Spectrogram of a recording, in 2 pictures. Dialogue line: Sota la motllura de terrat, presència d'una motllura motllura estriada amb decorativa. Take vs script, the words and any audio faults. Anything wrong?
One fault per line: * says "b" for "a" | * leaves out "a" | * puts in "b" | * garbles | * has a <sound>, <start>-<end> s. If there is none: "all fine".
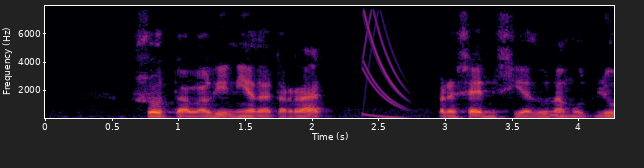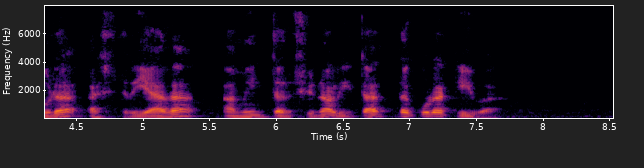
* says "línia" for "motllura"
* has a chirp, 2.4-2.8 s
* leaves out "motllura"
* puts in "intencionalitat"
